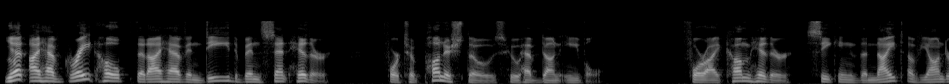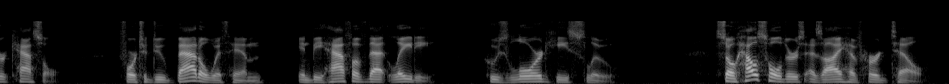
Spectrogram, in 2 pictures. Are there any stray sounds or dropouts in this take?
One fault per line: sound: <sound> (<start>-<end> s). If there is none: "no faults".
no faults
